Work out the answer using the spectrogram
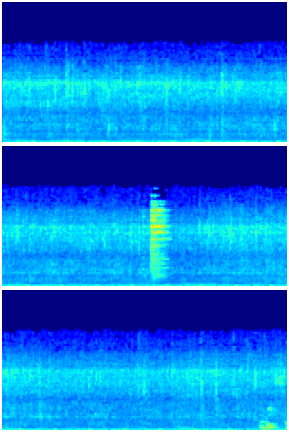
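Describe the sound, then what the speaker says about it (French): Meat browning in hot oil in a pan, a steady close sizzle and crackle running without a break, with faint low background hum and a single brief sharp clink partway through. "on y met la viande que l'on va faire revenir"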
